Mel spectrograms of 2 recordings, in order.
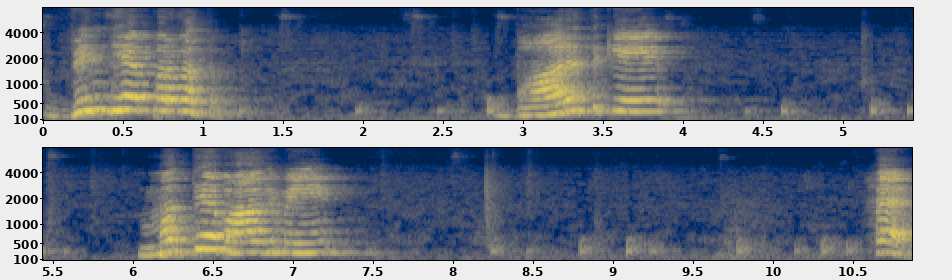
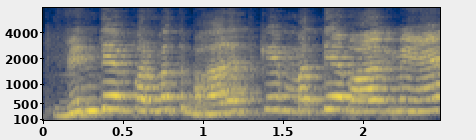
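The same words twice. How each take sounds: First: Slow, word by word, with long gaps; teacher dictates a sentence for students to write down, slowly; slow dictation. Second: Said in the usual way. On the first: Shown as a demonstration. Dictating each word slowly so pupils can copy it. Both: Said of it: "ये जो वाक्य है note कर लीजिए".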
